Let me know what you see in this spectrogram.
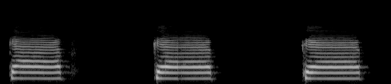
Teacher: ये हमारा कहाँ लगती है जबान, सॉफ्ट और नरम, सॉफ्ट और हार्ड, नरम और सख्त तालु के दरमियान में लग रही है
